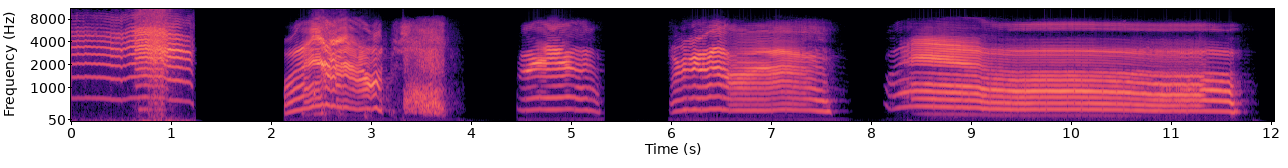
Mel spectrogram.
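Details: Domestic cat giving a varied series of loud meows. A sharp, harsh opening cry is followed by shorter wavering calls and gaps of silence, ending in a long, drawn-out, steady wail lasting nearly four seconds.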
